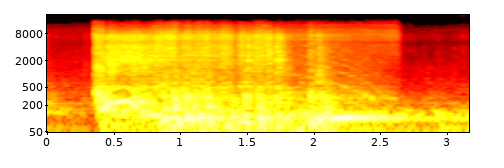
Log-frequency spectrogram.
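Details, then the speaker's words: 1980 Chevy K30 small-block 350 first start, powered by a boost pack with the return line plugged: starter cranks hard about two seconds then stops dead when the boost pack cuts out, killing power to the coil; may need a battery. "when the Boost pack kicks off it kills the power to the coil yeah we might we might need a battery"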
